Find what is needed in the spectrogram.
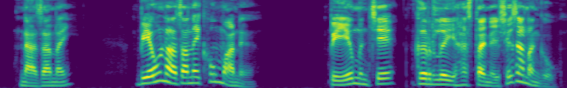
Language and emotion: Bodo, disgusted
